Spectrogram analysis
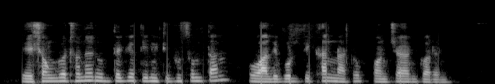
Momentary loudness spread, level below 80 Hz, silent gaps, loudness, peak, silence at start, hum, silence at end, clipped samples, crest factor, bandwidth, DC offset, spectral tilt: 8 LU; -56 dBFS; none; -24 LUFS; -4 dBFS; 0.2 s; none; 0.45 s; under 0.1%; 22 dB; 7.8 kHz; under 0.1%; -5.5 dB/octave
